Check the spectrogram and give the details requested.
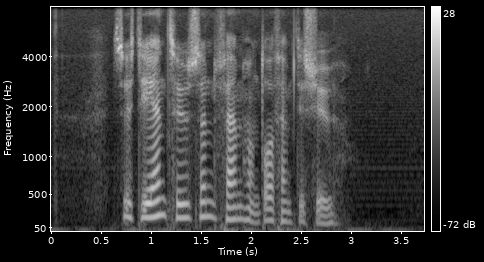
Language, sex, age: Norwegian, female, 49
